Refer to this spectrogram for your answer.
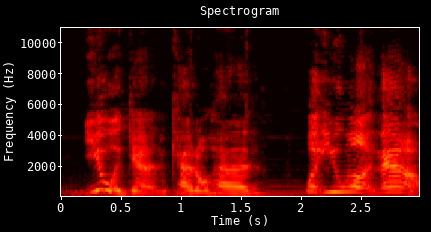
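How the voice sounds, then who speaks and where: A woman's cackling, put-on character voice, high-pitched with very wide pitch swings, at a fairly slow pace over faint music in the background. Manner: indignant, gruff.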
